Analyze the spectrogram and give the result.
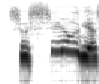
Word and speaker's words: Cecelia: So it's Cecilia spelled with two E's. This came from my grandmother. Oh, Lordy. C-E-C-E-L-I-A.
